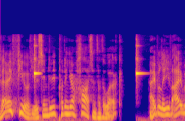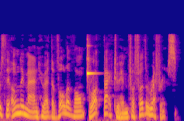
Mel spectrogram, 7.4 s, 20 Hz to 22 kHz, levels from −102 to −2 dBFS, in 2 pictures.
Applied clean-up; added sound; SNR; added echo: classical method Wiener filter.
